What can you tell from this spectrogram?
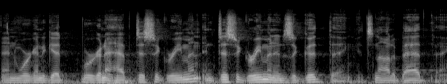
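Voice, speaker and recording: This man has a plain, everyday voice, pitched fairly low, with fairly even intonation. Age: 60s. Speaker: political candidate. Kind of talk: candidate debate.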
